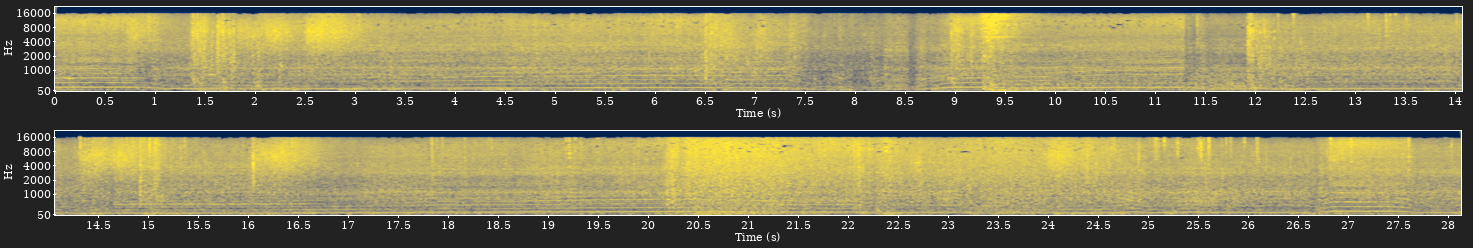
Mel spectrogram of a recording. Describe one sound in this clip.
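A car's tyres rumble over rough ground.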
